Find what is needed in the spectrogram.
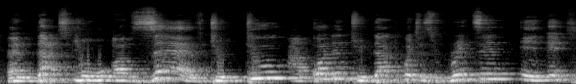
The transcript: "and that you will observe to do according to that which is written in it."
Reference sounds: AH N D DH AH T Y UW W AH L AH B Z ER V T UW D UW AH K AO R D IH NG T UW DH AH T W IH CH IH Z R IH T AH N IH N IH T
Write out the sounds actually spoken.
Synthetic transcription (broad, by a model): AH N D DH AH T Y UW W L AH B Z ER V T UW D UW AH K AO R D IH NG T UW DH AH T W IH CH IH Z R IH T AH N IH N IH T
